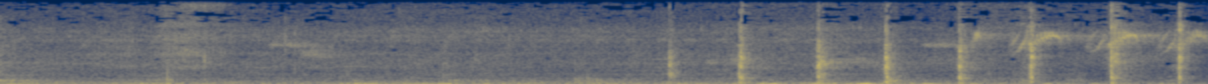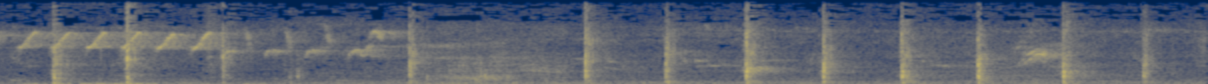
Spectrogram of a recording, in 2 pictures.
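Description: Hands slapping paratha dough back and forth between the palms to flatten it: a run of sharp pats, about three a second, starting a few seconds in. In the middle a bird gives a rapid high trill for about two seconds.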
